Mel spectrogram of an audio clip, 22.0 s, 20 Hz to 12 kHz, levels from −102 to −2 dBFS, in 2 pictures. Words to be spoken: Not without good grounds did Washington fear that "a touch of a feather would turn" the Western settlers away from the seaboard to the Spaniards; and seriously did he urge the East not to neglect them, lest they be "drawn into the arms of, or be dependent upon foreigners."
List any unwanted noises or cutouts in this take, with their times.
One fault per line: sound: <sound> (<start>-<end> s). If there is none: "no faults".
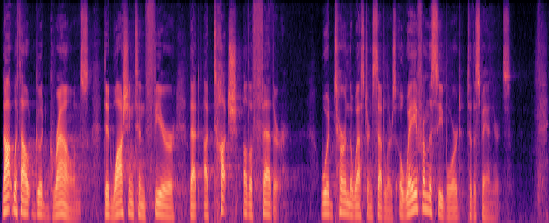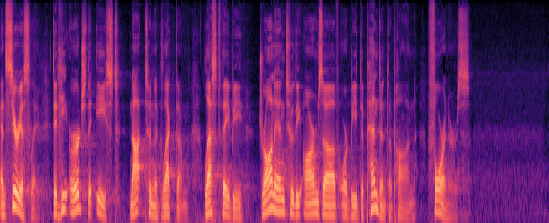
no faults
